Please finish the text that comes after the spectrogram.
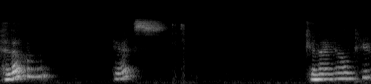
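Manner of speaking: hushed, very soft, very high-pitched voice. The narrator voices someone the players hear greeting them: very soft voice. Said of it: "you hear a very soft voice".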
